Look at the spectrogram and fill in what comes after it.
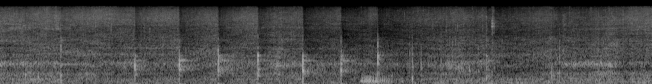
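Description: Diced tomatoes with green chili and ginger sizzling over high heat in a heavy pot, stirred with a wooden spoon as pureed spinach is spooned in. Spoons tap sharply against the pot and cup several times in a row in the middle.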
